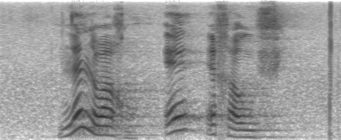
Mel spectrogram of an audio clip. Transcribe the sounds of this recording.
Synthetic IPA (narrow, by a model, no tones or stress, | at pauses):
lɪlwaɣʊ̰ɪɪɣauːfi̥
